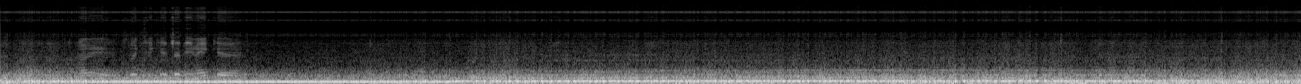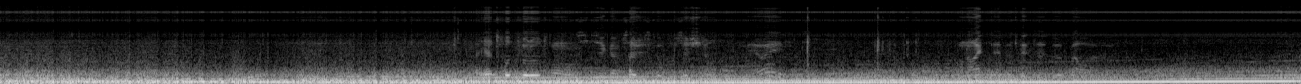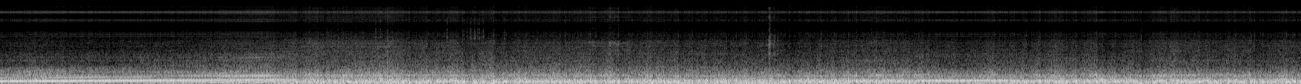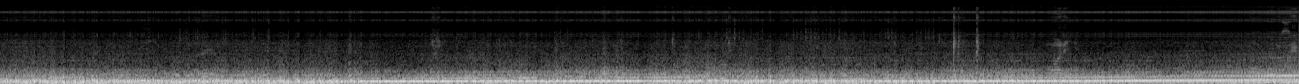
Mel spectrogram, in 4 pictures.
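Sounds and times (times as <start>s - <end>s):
car engine accelerating: 0.0s - 52.0s
road noise: 0.0s - 52.0s.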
